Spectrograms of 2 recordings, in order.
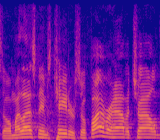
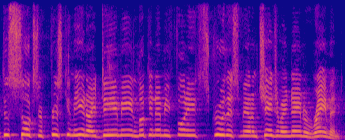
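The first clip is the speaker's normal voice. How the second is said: higher, fed-up cousin voice; annoyed cousin; 9 semitones higher than usual. Retold or imitated. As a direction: whine about the airport checks. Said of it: "he's like".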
